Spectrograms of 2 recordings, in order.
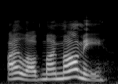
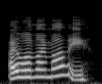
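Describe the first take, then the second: First: It sounds frustrated and irritated. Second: It sounds excited and happy.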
